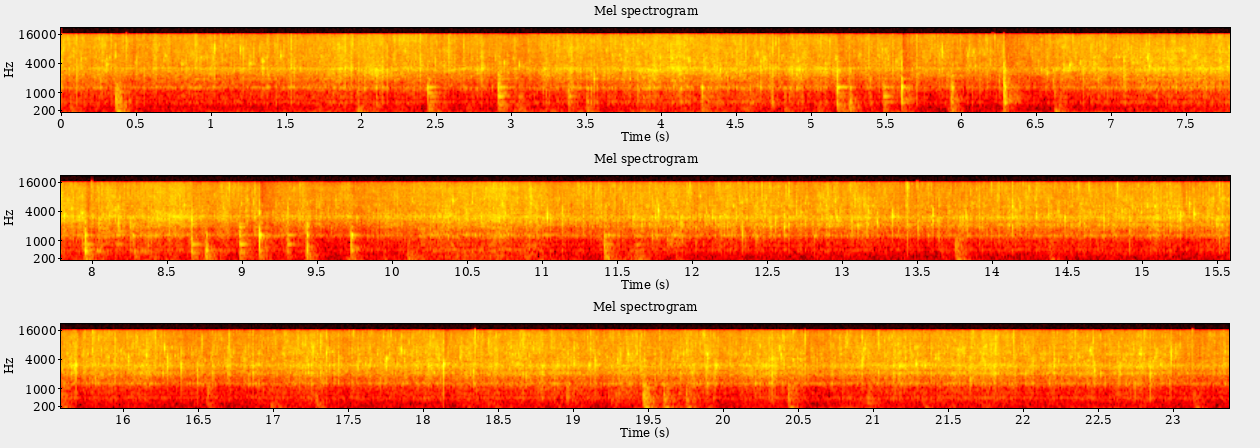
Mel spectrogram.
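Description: Red onion fries in a pan for a vegetable stir-fry, giving a steady, even sizzle throughout with occasional light stirring scrapes, close by and with no talking.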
